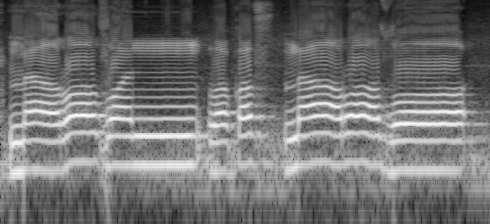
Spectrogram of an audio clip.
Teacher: را کے اوپر زبر ہے، را کو پر پڑھیں گے اور ضاد کو موٹے حروف میں سے اسی لیے اس کو موٹا کریں گے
